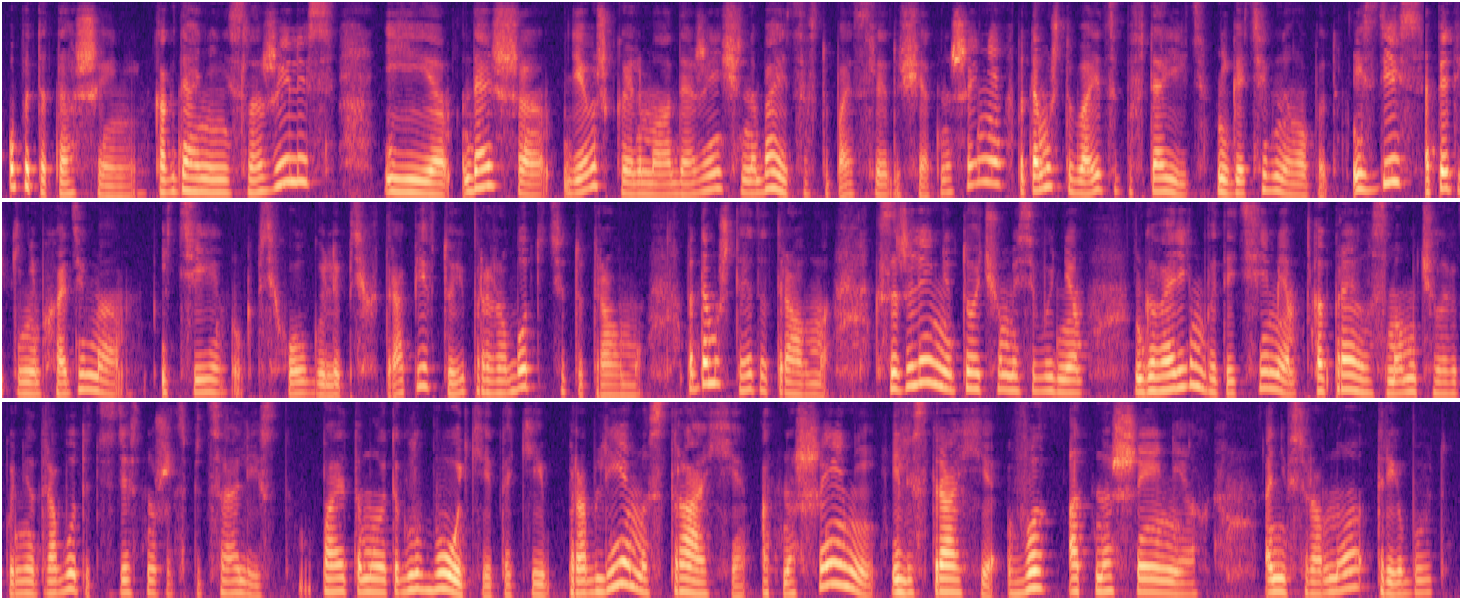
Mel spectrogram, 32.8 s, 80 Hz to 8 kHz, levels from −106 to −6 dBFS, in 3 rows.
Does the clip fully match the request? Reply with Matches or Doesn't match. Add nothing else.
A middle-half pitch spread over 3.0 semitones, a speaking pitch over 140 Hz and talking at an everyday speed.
Matches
